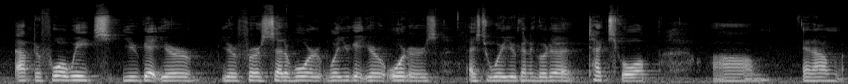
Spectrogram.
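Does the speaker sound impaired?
Yes: cleft palate and cleft lip; congenital.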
